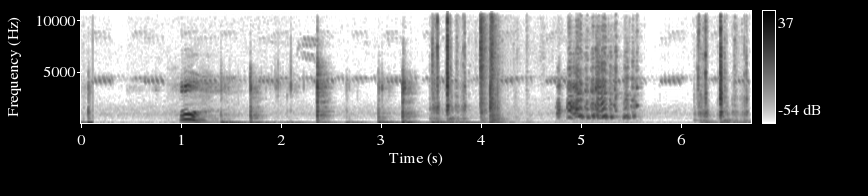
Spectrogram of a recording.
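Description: A turkey gobble about five seconds in, following a run of sharp clicks and knocks.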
